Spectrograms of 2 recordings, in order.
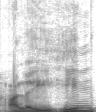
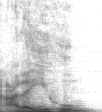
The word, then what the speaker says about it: عليهم: Seharusnya alaihim, kok imamnya bacanya alaihum. Padahal itu memang ada qiraat seperti itu.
